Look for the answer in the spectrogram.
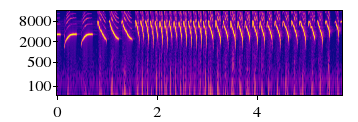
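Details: Lively, sweet canary song opening with rising looped whistles, then a long rapid string of steeply falling whistled notes repeated several times per second.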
